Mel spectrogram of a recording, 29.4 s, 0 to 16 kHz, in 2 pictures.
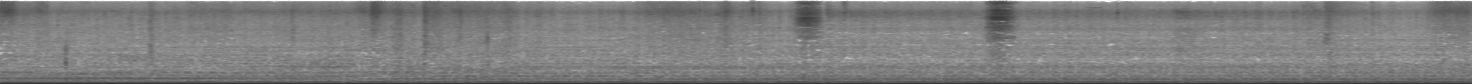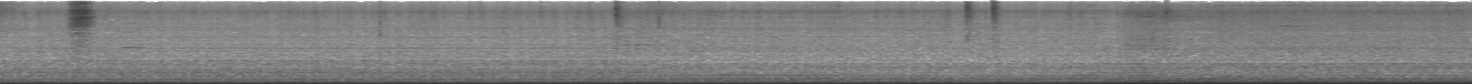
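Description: Engine of a LiAZ 5292 city bus idling, heard from inside the passenger cabin as a steady low hum. A few short hisses come about eight, ten and fifteen seconds in, and the engine grows louder near the end.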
